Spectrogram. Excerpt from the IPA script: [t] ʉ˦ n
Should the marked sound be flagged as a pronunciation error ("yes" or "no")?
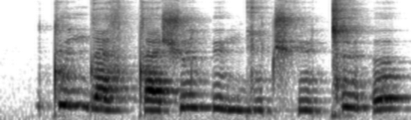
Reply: no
